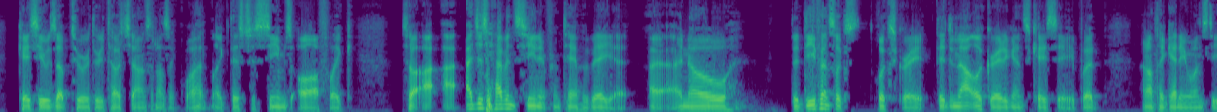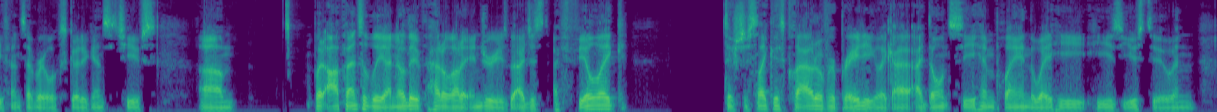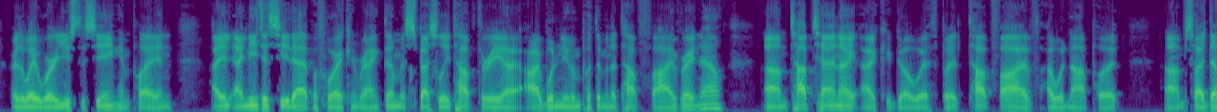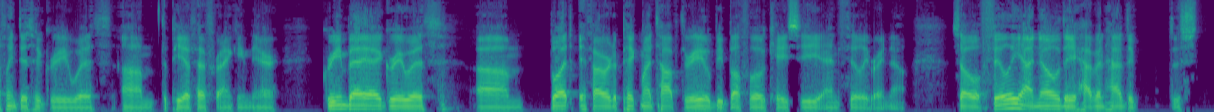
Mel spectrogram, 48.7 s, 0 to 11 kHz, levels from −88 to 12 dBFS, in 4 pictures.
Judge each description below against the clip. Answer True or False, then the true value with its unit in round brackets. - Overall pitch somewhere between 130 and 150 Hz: False (90 Hz)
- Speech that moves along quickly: True (235 wpm)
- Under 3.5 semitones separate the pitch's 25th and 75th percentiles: True (2.6 semitones)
